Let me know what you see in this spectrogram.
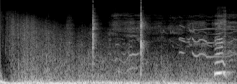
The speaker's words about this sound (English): They're gonna blow it up. I'll blow it up because I want to use my explosion sound.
